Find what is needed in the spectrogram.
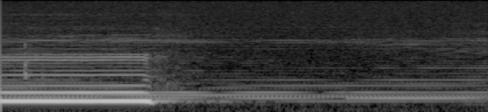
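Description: Carnatic classical music: a long, steady held note over a tanpura drone, ending sharply about three-quarters of a second in. After it the quieter drone continues with a soft melodic line.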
